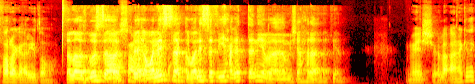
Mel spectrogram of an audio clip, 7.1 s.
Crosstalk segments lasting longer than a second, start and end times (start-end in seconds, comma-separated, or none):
1.7-3.1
